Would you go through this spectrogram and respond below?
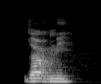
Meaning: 1. first/second-person singular past historic of dormir 2. masculine plural of dormi
- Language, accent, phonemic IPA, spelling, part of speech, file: French, Canada, /dɔʁ.mi/, dormis, verb, LL-Q150 (fra)-dormis.wav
